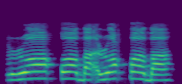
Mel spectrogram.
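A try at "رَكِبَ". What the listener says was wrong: এই যে কফের উচ্চারণটা ঠিক করে করো। রক, রক, জিহ্বার গোড়া তারপর আবার উপরের তালের সঙ্গে লাগবে, হ্যাঁ। রক, রক, রকাবা, রকাবা, রকাবা।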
